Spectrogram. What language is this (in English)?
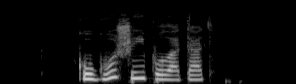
Mari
